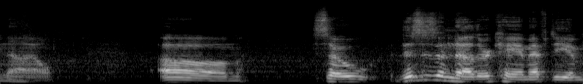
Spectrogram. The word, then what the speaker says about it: Nihil: Nile, how do you pronounce this? I've always said Nil. I pronounce it as Nile. Nile? Like, what is this supposed to be, like nihilistic?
